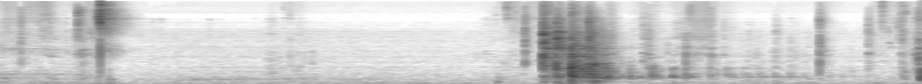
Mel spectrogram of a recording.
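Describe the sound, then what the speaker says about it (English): Scissors snipping thread on a jelly vinyl sewing project, with a single crisp snip near the start, then a quick cluster of close metallic cuts and clicks after a quiet pause. "Cutting our thread that we didn't cut on the other side."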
